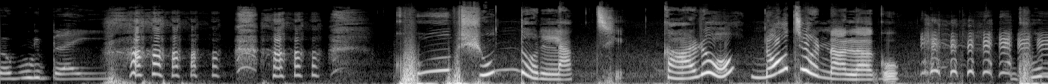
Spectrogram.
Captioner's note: sound laugh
